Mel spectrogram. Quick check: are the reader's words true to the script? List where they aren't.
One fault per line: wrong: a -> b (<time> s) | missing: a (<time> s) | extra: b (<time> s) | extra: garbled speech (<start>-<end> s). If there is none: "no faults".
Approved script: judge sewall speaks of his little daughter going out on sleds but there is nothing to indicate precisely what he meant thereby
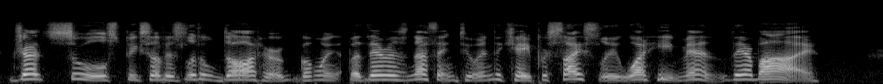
missing: out on sleds (3.4 s)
